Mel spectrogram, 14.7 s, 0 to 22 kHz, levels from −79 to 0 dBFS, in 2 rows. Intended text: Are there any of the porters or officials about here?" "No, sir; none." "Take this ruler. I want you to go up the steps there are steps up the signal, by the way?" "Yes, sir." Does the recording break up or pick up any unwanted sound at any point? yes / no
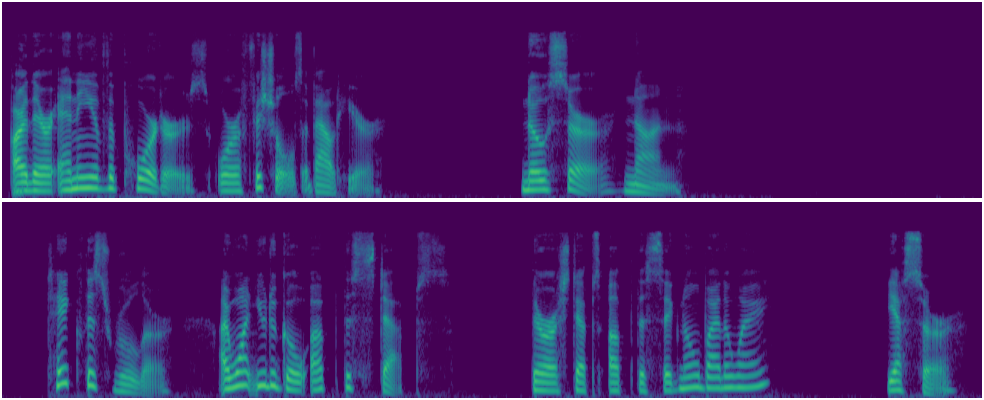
no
